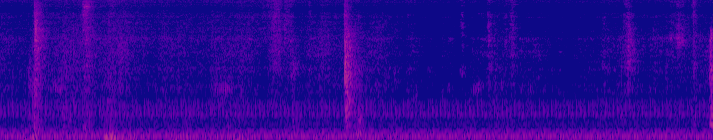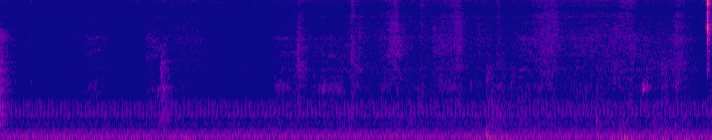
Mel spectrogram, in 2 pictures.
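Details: WaterFirst countertop reverse osmosis purifier on its first setup, during flush and filtration: a quiet, steady low hum with a few light clicks as the pump runs normally through its cycle.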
